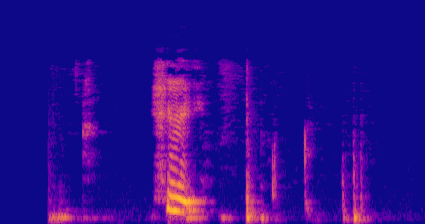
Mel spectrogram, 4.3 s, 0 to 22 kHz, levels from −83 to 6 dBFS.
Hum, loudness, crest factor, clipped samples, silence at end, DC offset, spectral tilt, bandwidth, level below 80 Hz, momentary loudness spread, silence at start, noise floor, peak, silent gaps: none; -17 LUFS; 20 dB; under 0.1%; 0.65 s; under 0.1%; -6.5 dB/octave; 7.6 kHz; -54 dBFS; 28 LU; 0.5 s; -68 dBFS; -2 dBFS; none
